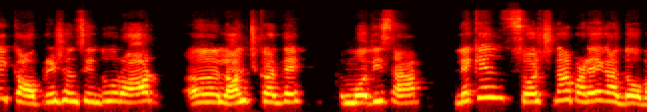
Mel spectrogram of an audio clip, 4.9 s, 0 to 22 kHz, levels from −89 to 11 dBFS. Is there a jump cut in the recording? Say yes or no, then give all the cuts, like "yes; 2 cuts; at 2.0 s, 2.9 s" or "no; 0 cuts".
yes; 1 cut; at 3.3 s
